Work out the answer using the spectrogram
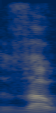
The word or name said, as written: vau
